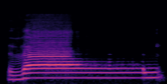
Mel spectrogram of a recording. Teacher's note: ওই জিহ্বার আগা উপরে সামনের উপরে দুই দাঁতের আগার সাথে লাগান, জিহ্বার আগা সামনের উপরে দুই দাঁতের আগার সঙ্গে লাগান, জিহ্বার আগা সামনের উপরে দুই দাঁতের আগে লাগান, লাগান, লাগিয়ে নরম করে উচ্চারণ করতে হবে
